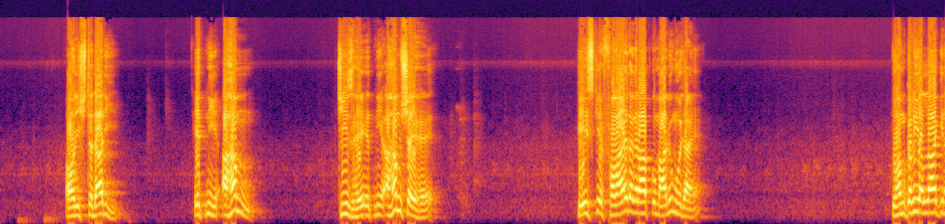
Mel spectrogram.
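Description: A middle-aged man speaks calmly and clearly into a close microphone, pausing between phrases.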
